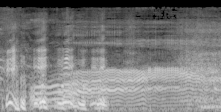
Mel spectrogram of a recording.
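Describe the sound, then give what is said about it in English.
A cat yelps loudly: a few short, sharp cries, then one long wavering yowl that quavers in pitch and trails off, with no one talking. “That cat yelp.”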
